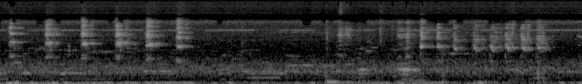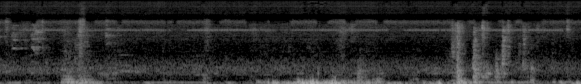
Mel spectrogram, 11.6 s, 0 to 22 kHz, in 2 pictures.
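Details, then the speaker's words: Bobcat E80 excavator, hard to start and stalling after start, with water-in-fuel light on, starts quickly and keeps running with a steady low diesel rumble after the fuel filters were changed. "one wow now that was a big difference see how fast it started up didn't cut off that's great"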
